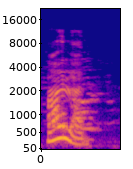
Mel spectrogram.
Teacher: spoken with emphasis on the last syllable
